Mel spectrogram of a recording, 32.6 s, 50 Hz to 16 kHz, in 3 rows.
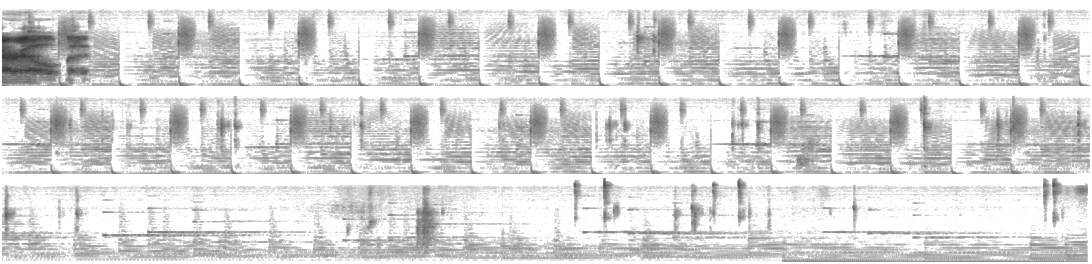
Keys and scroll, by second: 0.5 ctrl+z, 2.9 ctrl+z, 6.4 x, 10.2 ctrl+z, 11.4 x, 12.0 ctrl+z, 13.0 ctrl+z, 14.3 ctrl+z, 15.8 ctrl+z, 16.0 ctrl+z, 16.9 ctrl+z, 18.2 ctrl+z, 19.9 z, 20.8 ctrl+z, 21.6 ctrl+z, 22.3 ctrl+z, 27.3 space, 28.7 space, 29.2 b.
